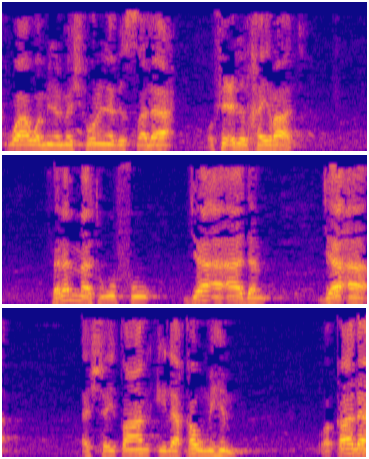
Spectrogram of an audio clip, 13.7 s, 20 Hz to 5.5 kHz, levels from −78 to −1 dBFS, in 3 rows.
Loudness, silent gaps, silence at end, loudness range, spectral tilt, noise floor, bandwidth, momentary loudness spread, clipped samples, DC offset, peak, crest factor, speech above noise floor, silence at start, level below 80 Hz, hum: -17 LUFS; none; 0 s; 3 LU; -6.5 dB/octave; -50 dBFS; 5.4 kHz; 13 LU; under 0.1%; under 0.1%; 0 dBFS; 18 dB; 34 dB; 0 s; -60 dBFS; none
